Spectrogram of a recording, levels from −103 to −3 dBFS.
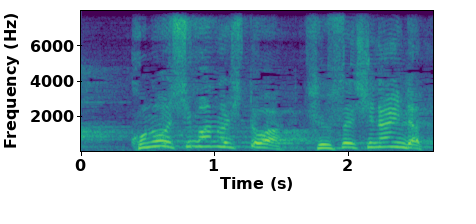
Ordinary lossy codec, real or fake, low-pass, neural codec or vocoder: none; real; none; none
